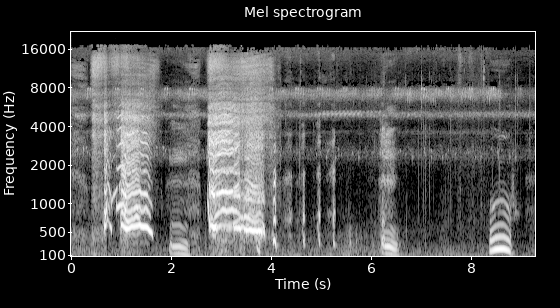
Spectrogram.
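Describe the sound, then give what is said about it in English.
A voice imitates an elephant's trumpet in two long, loud, wavering bursts, followed by a few shorter rising-and-falling vocal hoots, with faint insect-like buzzing and clicks in the background. “An elephant is like.”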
